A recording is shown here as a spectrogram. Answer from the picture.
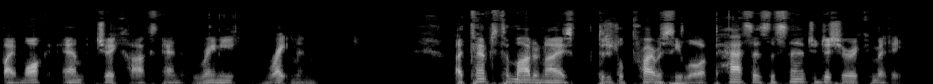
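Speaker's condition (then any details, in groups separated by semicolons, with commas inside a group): No condition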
